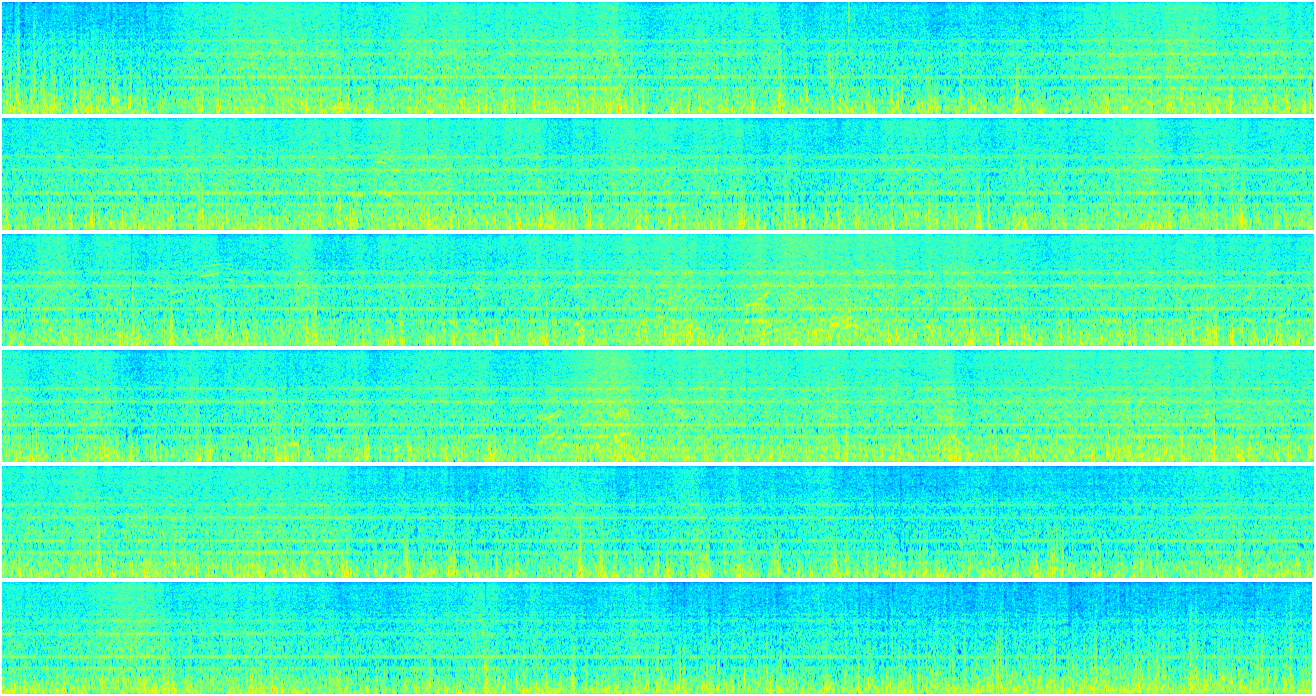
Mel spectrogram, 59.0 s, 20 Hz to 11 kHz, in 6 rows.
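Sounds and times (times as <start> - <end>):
boat engine running with whine: 0.0 - 59.0
churning wake water: 0.0 - 59.0
wind rushing: 0.0 - 59.0.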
